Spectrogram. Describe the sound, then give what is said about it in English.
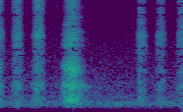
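A person imitates a shallow, irregular sobbing breath: six short, uneven, airy inhalations with uneven gaps, the third one longest and loudest, and no talking. “It's very shallow, it's very upper lobe focused, and it's more like a sobbing breath, a bit irregular.”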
